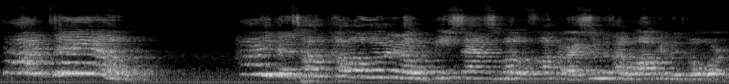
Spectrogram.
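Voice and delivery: very high, indignant outburst; outraged retort. Acted. Comic snapping back at a fellow comedian's insult, high-pitched mock outrage.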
